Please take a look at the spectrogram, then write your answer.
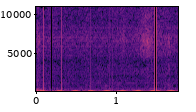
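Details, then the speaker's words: Speaker after fixing a rattling ferrite core in one crossover, with glue set on the rim: deep bass pulses about five per second, clean with no buzz or rattle. Normal bass reproduction, no rattle. "no not nice no more rattling"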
